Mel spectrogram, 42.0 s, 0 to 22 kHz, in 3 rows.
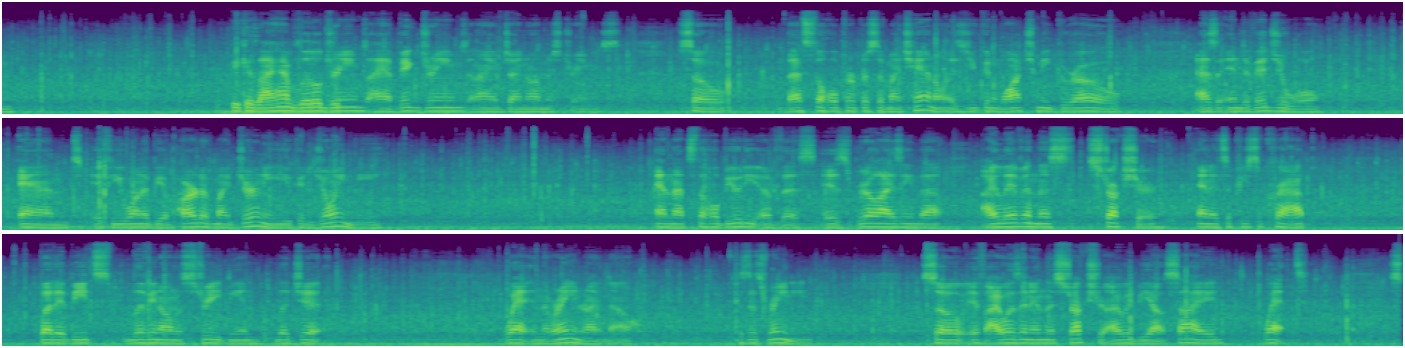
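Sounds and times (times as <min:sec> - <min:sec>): rain on tent roof: 0:00.0 - 0:42.0.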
